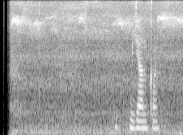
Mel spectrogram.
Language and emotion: Russian, neutral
